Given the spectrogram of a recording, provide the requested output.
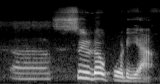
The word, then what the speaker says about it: Pseudopodia: Second, they have सिडोपोडिया. सिडोपोडिया spelling वेगळं आहे पण प्रोनाउन्सिएशन त्याचं वेगळं आहे.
